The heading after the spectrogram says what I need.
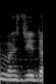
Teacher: دال دو زبر دن ہے، ایک الف رہ جائے گی وقف میں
